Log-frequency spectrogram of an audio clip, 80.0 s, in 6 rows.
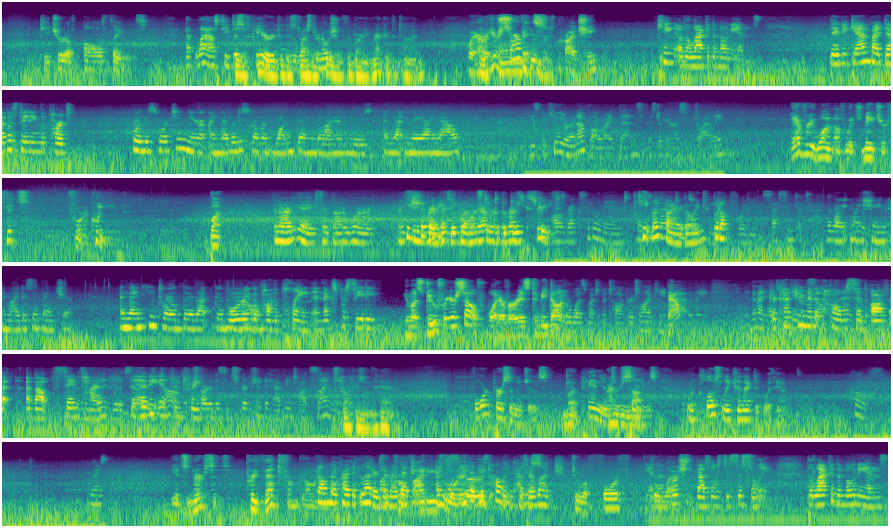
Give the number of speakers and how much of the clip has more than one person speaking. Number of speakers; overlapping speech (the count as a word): ten, about 31%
